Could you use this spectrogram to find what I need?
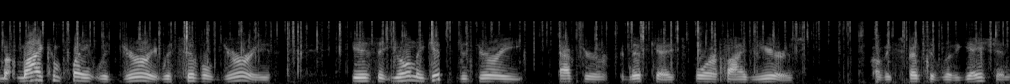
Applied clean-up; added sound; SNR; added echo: neural mask model RNNoise.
